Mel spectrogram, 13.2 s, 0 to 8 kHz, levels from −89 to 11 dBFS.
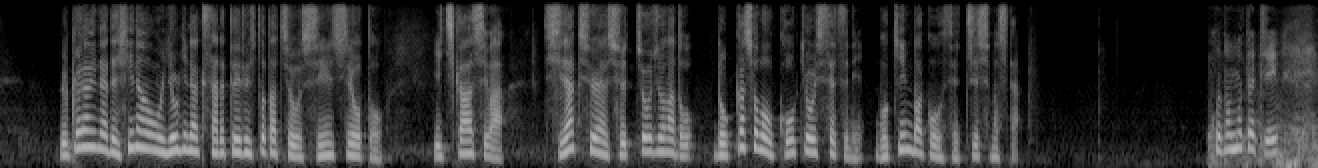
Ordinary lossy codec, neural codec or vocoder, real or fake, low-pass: none; codec, 16 kHz, 2 kbps, FreqCodec, larger model; fake; 7.2 kHz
